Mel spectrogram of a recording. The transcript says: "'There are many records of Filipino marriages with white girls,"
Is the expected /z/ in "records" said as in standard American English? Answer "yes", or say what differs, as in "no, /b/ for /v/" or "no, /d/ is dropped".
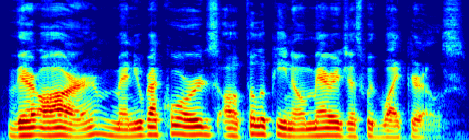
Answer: yes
